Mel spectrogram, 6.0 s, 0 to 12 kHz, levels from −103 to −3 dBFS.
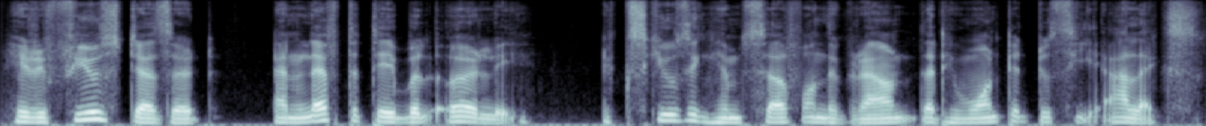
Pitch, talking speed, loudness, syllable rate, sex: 120 Hz, 190 wpm, -19 LUFS, 5.6 syllables/s, male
